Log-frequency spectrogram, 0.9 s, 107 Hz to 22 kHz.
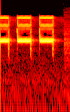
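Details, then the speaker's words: Parapac Plus 310 MRI-compatible transport ventilator low pressure alarm: three rapid high-pitched beeps signalling inflation pressure too low, as with hose or connection leaks. "if the inflation pressure is too low or the low pressure alarm sounds"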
